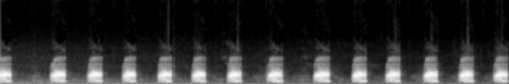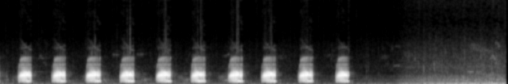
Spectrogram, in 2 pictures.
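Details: A backyard Australian green tree frog (White's tree frog, Litoria caerulea) gives a steady run of deep, rasping croaks, about two each second, calling and replying to another green tree frog as a passing bus pushes it to call harder.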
